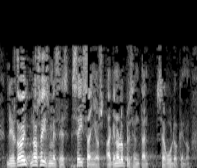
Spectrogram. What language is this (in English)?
Spanish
